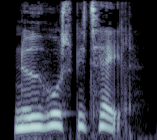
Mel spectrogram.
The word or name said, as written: nødhospital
